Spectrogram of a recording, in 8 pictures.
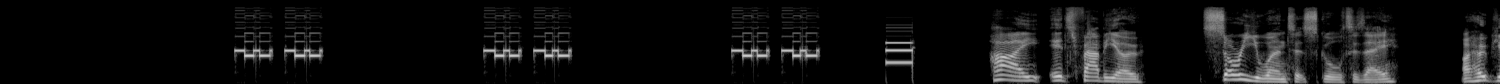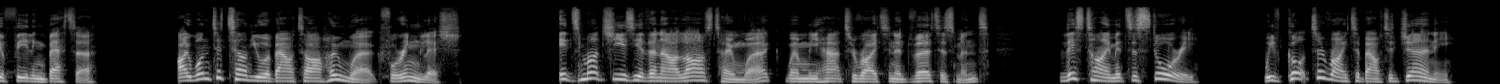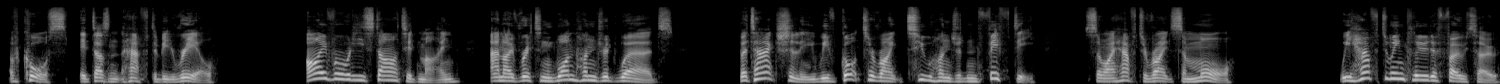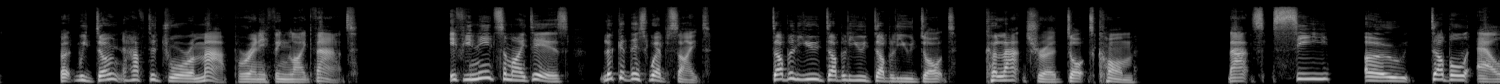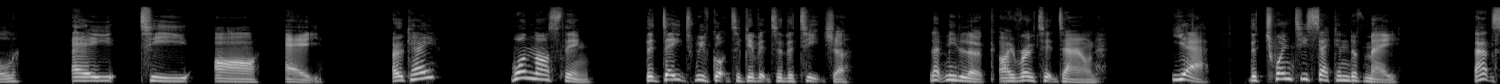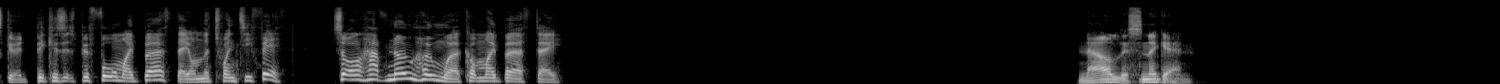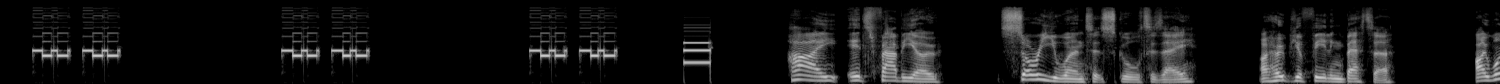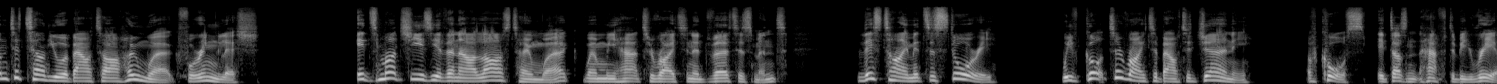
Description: You will hear a boy leaving a message for a friend about some homework.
